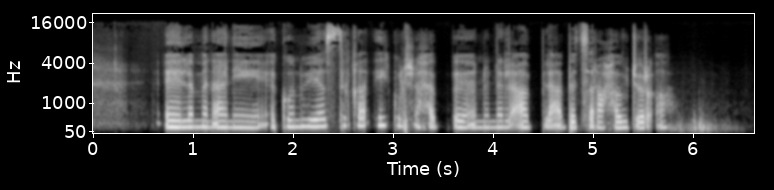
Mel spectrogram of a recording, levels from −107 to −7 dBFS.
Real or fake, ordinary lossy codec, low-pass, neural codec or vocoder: fake; MP3, 64 kbps; 19.8 kHz; autoencoder, 48 kHz, 128 numbers a frame, DAC-VAE, trained on Japanese speech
